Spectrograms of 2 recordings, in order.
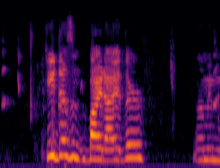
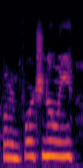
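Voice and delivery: ordinary delivery

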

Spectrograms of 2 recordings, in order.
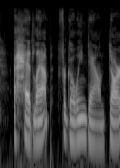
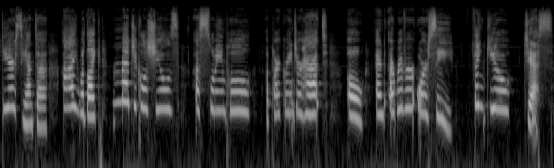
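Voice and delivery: put-on much higher, squeaky little-kid voice; tiny excited girl; 4 dB louder than usual. Little girl reading her wish list to Santa, very high and eager. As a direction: chirp it out like a very small girl. Letter read in Jess's voice.

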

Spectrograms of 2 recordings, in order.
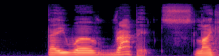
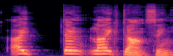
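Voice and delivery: lightly voiced rabbit, higher; a slightly high, defensive excuse; protesting little rabbit; 7 semitones higher, 4 dB louder than usual. A narrator's reading. Toy rabbit hiding that he cannot dance, defensive.

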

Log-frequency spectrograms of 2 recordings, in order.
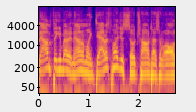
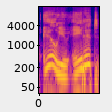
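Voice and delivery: slow, raised, drawn-out disbelief; grossed-out question; 4 semitones higher, slower than usual. Retold or imitated. Kid seeing dad eat the bone, grossed out. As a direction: recoil and ask it slowly. Child grossed out, misheard as idiot.

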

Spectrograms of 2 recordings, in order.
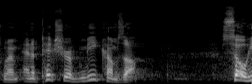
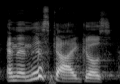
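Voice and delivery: ordinary talk, nothing marked

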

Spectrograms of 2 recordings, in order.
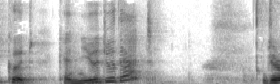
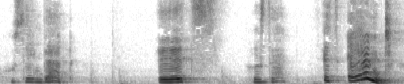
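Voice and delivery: ordinary delivery

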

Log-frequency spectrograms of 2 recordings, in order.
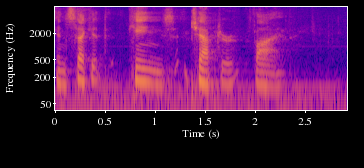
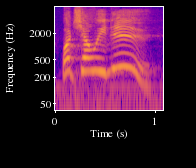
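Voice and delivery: panicked plea; 7 semitones higher, 6 dB louder than usual. Retold or imitated. Assistant wakes Elisha at dawn, alarmed cry. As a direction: plead with the master in alarm. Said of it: "the assistant runs".

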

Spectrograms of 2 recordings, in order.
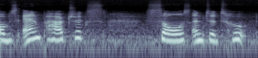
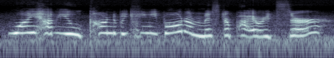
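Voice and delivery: high, polite nervous question; SpongeBob voice; 12 semitones higher, 4 dB louder than usual. Acted. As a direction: ask politely while scared. SpongeBob cowering before ghost.

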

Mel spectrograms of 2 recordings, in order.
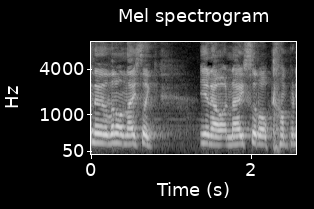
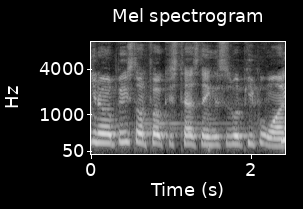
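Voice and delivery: higher, fake-cheerful company spokesman; mock corporate voice; 5 semitones higher than usual. Mocking a subscription company to friends, fake corporate cheer. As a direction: parody the company's sales pitch.

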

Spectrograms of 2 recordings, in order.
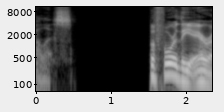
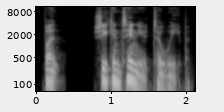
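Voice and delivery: ordinary delivery

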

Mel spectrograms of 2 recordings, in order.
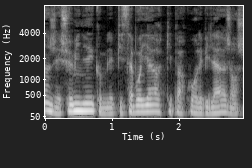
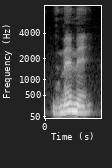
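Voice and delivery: loud, jeering retort; mocking; 2 semitones higher, 7 dB louder than usual. A narrator's reading. Actress to the lovesick financier, mocking. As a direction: scoff at the declaration. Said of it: "railla la comédienne".

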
